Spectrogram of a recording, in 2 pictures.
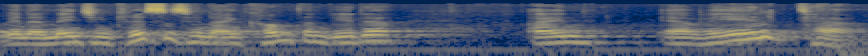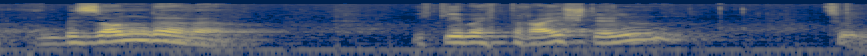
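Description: Low, mellow-voiced woman preaching. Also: creaky. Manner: deliberate, stresses key words slowly, pauses to look up verses. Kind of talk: sermon with Bible exposition.

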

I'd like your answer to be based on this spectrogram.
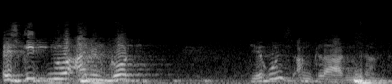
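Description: A man voicing a despairing male apostle in prison, lamenting in a bitter, low voice. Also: huge pitch swings, unhurried, full character voice. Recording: dull lo-fi recording in a reverberant hall.

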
